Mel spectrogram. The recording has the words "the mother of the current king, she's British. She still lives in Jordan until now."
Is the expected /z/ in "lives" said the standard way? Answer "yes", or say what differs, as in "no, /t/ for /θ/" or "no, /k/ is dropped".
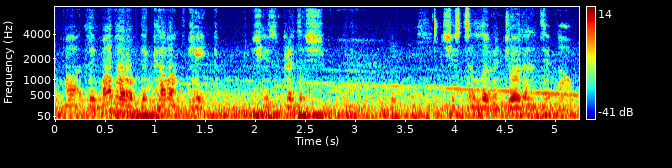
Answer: no, /z/ is dropped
